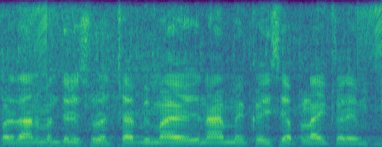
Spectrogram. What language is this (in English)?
Bhojpuri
